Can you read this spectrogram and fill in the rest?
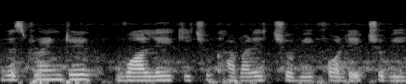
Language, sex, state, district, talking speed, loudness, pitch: Bengali, female, West Bengal, Kolkata, 135 wpm, -20 LUFS, 185 Hz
